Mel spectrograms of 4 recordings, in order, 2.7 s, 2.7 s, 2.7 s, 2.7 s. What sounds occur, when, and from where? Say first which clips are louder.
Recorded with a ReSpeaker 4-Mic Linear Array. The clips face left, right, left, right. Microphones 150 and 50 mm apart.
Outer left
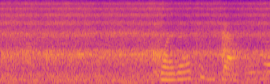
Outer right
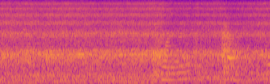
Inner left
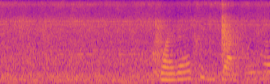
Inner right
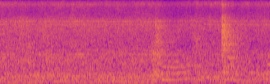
1.6 s a woman speaking: outer left 6 dB, inner left 7 dB; 50° left (ahead or behind), 0.8 m; by 2.7 s 55° left (ahead or behind), 2 m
